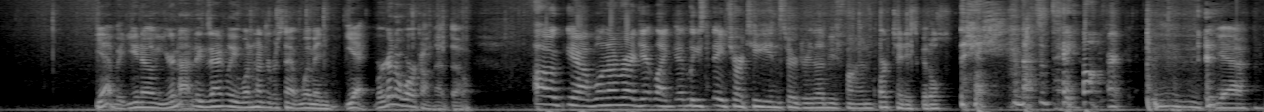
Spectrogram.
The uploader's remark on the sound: please excuse our technical difficulties as it's our first time.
